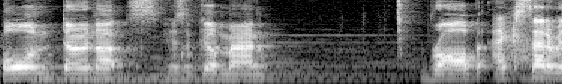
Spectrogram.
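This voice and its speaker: At a fairly quick pace, someone speaks with music in the background. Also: man. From northern England, Liverpool. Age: 20s. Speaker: gaming streamer. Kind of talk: casual live-stream chat. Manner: halting, many fillers and repeats; earnest.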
